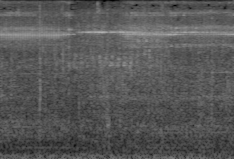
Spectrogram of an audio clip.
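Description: Deep, steady mechanical rumble of a claw drill, a huge mining drill, boring through rock: a sound effect in an audio drama.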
